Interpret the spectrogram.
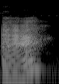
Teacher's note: the low front unrounded vowel of English, of American English. And you can see there's a first peak here.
